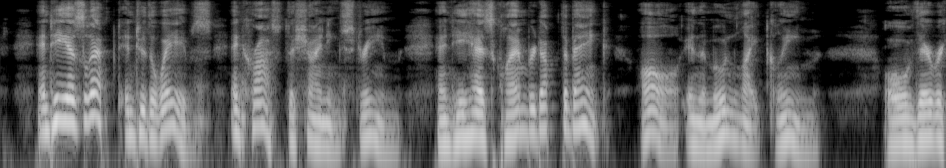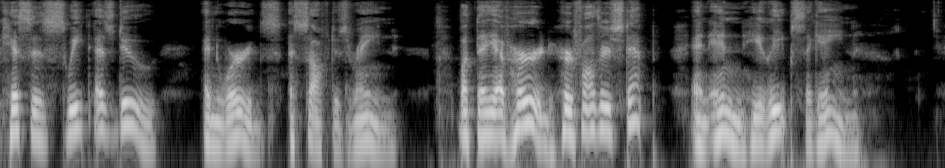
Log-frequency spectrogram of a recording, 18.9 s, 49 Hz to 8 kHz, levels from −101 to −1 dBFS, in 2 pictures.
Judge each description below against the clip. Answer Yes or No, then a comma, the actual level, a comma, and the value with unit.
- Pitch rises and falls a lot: Yes, wide, 6.7 semitones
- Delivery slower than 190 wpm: Yes, average, 155 wpm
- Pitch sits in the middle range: No, low, 120 Hz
